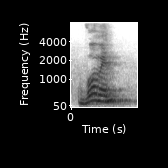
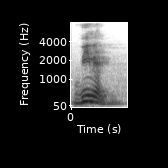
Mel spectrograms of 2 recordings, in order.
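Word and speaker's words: women: ঠিক আছে, তা দেখো, ওমেন, ঠিক আছে, মহিলারা, না উইমেন। কি? ওকে, এই যে MEN, মেন বিষয় হলে উইর মতো উচ্চারণ হয়, আর এটা এ হলে ওয়ার মতো উচ্চারণ হয়।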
